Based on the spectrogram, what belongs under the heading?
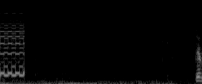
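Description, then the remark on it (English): A telephone ring tone sounds on an outgoing call to a cell phone with an Orange County area code, 949: one steady electronic burst at the start and another beginning near the end, with low line hiss in between. “Okay, it's ringing.”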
